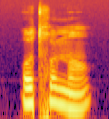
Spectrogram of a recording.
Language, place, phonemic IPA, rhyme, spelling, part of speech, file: French, Paris, /o.tʁə.mɑ̃/, -ɑ̃, autrement, adverb / conjunction, Fr-autrement.ogg
- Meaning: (adverb) differently, in another way or manner; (conjunction) otherwise, or else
